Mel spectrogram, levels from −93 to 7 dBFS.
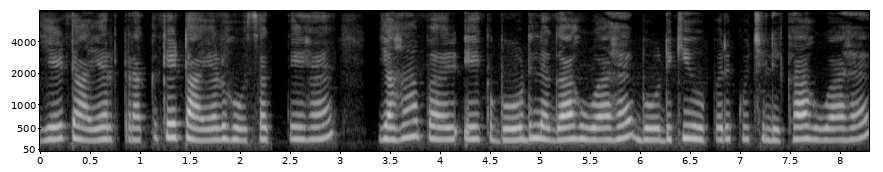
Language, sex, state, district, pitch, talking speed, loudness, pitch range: Hindi, female, Uttar Pradesh, Gorakhpur, 260 Hz, 160 wpm, -27 LUFS, 250-270 Hz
